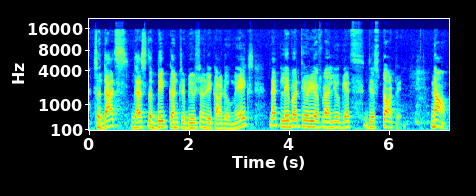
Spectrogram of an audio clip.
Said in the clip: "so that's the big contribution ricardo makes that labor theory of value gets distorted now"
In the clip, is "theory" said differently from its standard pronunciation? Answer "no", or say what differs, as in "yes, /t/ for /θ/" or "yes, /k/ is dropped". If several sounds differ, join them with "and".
yes, /t/ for /θ/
